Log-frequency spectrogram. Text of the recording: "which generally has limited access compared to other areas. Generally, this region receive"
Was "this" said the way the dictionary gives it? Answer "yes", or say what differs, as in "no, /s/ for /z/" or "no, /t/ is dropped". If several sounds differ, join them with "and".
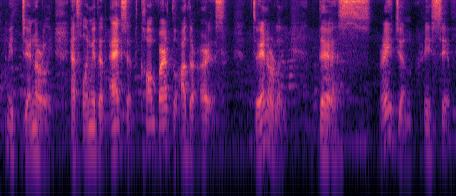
no, /s/ is dropped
